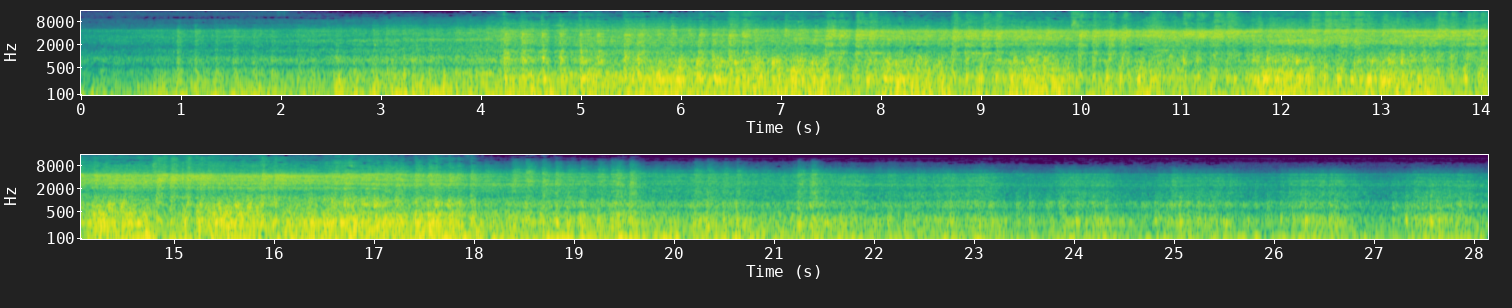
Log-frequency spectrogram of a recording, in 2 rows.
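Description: Freight train hauled by an EF210-300 electric locomotive passing close by, its Chiki 5400 flatcars loaded with long rails rumbling and clattering over the rail joints. The noise swells about four seconds in, stays loud until about eighteen seconds in, then fades while the last wagons clack past.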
